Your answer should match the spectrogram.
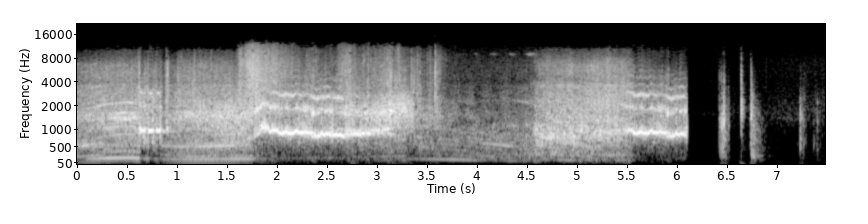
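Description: A car skids to a stop with long, loud tire squeals over a revving engine, two drawn-out screeches ending abruptly, then a few brief knocks and thuds.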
